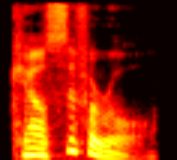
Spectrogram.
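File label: "calciferol", English, British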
